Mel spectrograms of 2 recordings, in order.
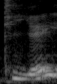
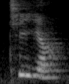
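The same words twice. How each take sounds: First: T A ending in "yay", "tee-yay"; unsure second pronunciation. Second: Tia ending in "ya", "tee-ya"; trying a pronunciation. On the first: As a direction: try T A as "tee-YAY", questioning. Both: Real, not acted. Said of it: "Je ne sais pas".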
